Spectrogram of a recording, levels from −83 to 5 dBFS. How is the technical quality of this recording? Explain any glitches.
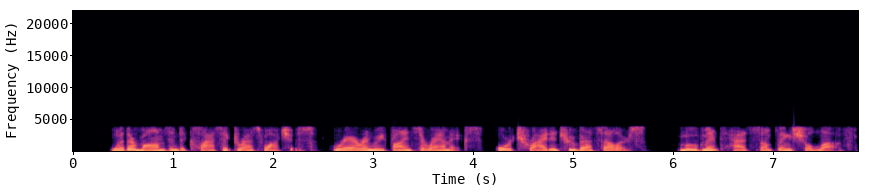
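The quality is fair at best: it's listenable but clearly telephone-grade, with two brief dropouts.

G.729 codec, throughout: everything above 4 kHz is gone, and the speech has that slightly rough, synthetic edge you get when a vocal tract filter plus a few pulses per frame rebuilds the voice. The damage is plainly audible and fits an 8 kbit/s G.729A stream.

VoIP packet loss concealed by the speech codec, at 3.42–3.48 s and 6.39–6.45 s: the decoder filled each gap by stretching its last pitch and filter with falling gain, so you hear a short buzzy or noisy, fading smear. The first gap fits about 30 ms of lost audio and the second about 10 ms. Each frame builds on the last, so the voice stays weak or distorted just after each one.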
